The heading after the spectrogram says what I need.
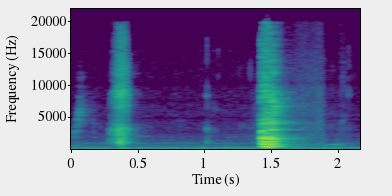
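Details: Kitten, just reunited with its mother cat, that can't stop sneezing: two small, sharp sneezes about a second apart, the second louder.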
